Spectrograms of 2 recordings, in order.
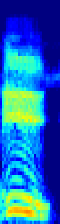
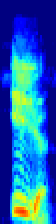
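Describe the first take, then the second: First: The word is one short, plain vowel. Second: The vowel glides into a second sound. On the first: A new learner of the language says it this way. The speaker calls it wrong. "Bukan i" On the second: People who know the language say it this way. The speaker calls it right. "orang yang sudah tahu bahasa Aceh maka akan mengucapkan iya"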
